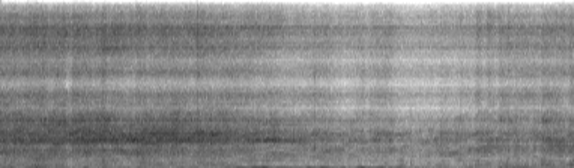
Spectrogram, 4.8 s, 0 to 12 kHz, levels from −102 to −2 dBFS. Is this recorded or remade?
remade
